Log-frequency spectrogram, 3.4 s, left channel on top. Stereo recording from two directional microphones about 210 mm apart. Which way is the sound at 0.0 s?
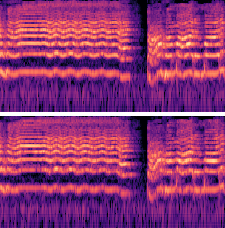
15° left (ahead or behind).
